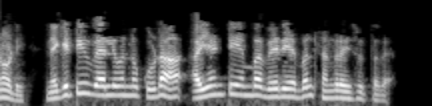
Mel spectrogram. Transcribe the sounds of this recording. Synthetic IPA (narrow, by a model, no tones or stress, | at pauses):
o̞ːɽḭ | neɡeʈiʋʋjaːljuʋɐnːukuːɽɐɐjeɳʈie̞mbɐʋeːɾiebɐlsɐŋɡɾɐɦis̬ut̪ːɐd̪e̞̰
